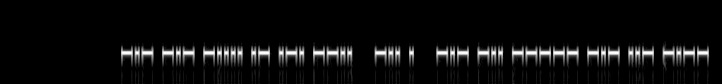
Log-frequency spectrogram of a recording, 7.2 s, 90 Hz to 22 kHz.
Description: Morse code, heard as a keyed tone, about 36 wpm, 700 Hz. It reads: KK6ARZ DE KD0KUY
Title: USA Callsign DE Callsign 35wpm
